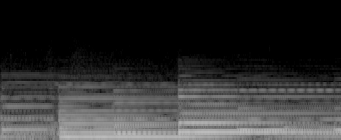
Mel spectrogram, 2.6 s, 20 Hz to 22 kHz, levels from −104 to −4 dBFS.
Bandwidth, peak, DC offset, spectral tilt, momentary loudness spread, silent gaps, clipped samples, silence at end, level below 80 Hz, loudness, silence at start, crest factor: 2.7 kHz; -22 dBFS; under 0.1%; -12 dB/octave; 8 LU; none; under 0.1%; 0 s; -60 dBFS; -36 LUFS; 0 s; 12 dB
